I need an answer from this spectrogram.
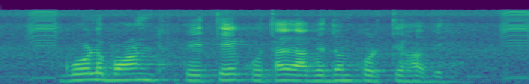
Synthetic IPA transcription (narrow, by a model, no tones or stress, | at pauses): ɡolbɔɳɖpet̪ekot̪ʰaeabed̪onkoɾt̪eɦɔbe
